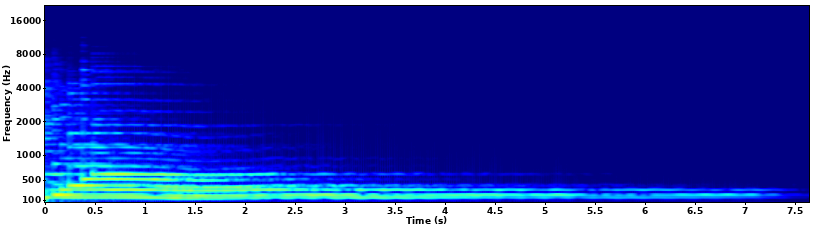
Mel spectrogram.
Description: FLESH CHORDS, Guitar

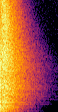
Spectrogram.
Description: SD, Drums; Bob Clearmountain Drums I

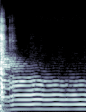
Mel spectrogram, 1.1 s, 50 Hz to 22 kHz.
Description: E 3, guitars; COMPR STRAT; Spectrasonics; Hans Zimmer Guitars VOL-1

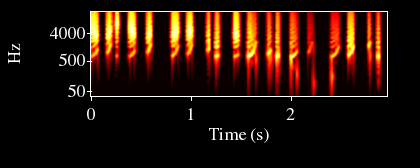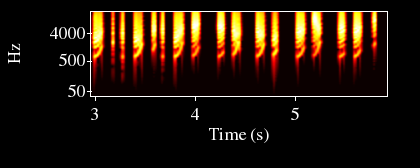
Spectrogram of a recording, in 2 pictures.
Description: Droids

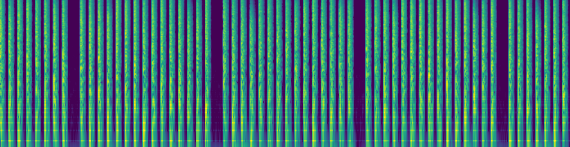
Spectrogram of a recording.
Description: Anabeat Snare

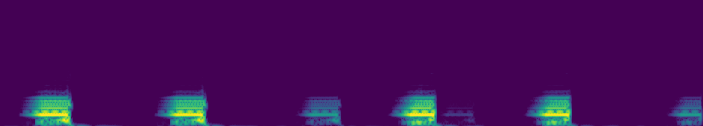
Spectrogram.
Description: Keyboard

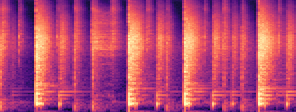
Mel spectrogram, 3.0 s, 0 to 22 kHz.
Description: Snare, 162 BPM; Drums; Drums from the Big Room The Mixes; Take Your Toms Off; Verse

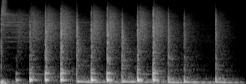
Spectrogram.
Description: HARD ROCK, Drums; 96HARD ROCK

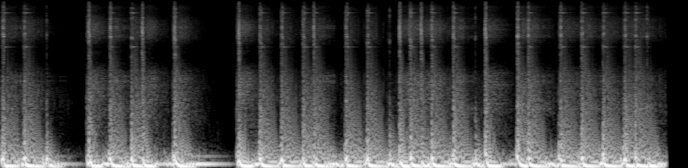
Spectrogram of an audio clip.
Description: Structured Rhythm, IDM Rhythms

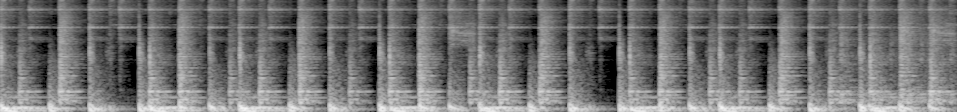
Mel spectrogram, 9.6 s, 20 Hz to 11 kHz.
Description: JACK DIDLE 100, LOOPS

